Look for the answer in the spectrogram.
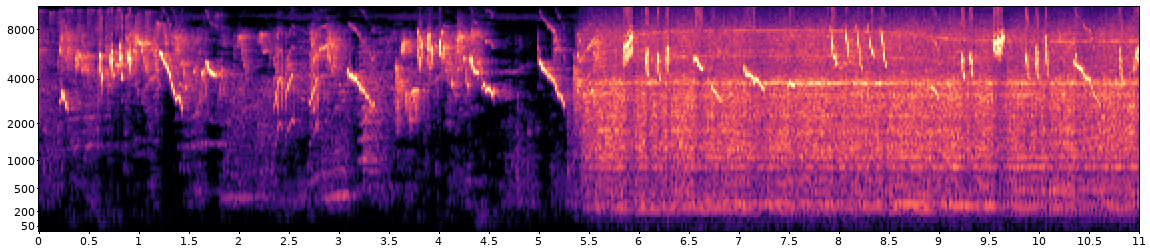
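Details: Male Van Hasselt's sunbird, known locally as kolibri ninja, in a cage-bird training recording: a quick jumble of high sweeping chirps, then a steady run of thin, sharp tsip notes over loud hiss.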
